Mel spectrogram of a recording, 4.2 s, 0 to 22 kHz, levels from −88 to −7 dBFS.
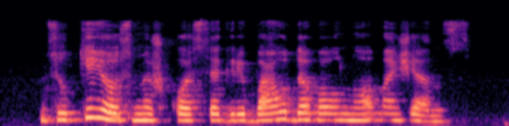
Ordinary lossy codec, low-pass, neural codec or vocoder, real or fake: Opus, 32 kbps; 10.8 kHz; none; real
